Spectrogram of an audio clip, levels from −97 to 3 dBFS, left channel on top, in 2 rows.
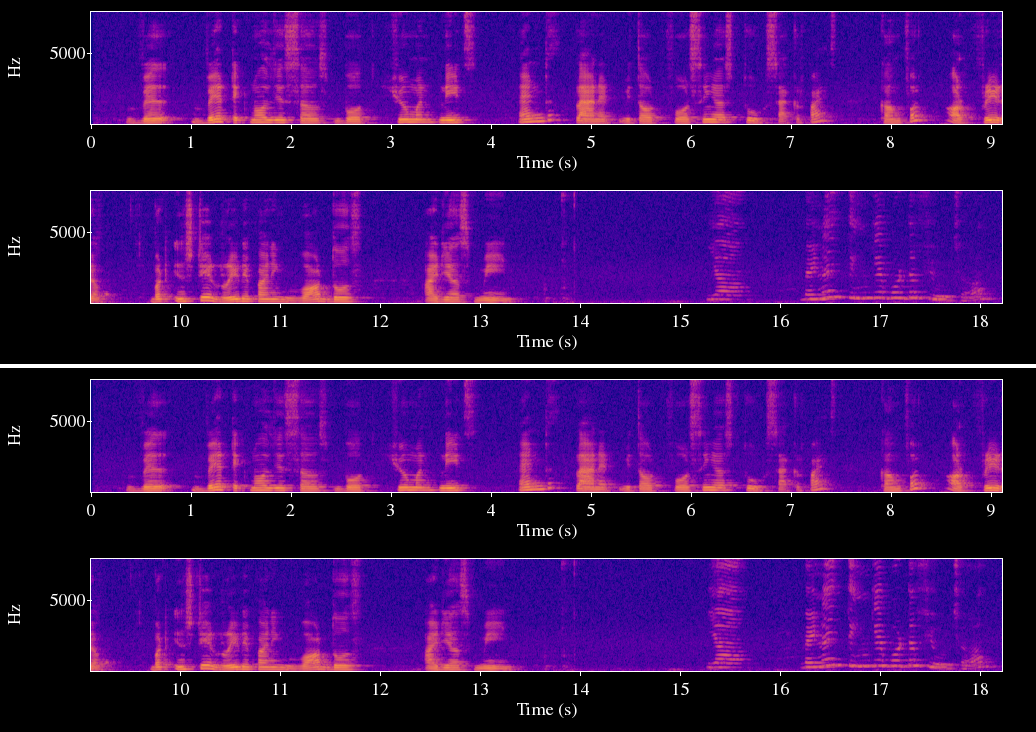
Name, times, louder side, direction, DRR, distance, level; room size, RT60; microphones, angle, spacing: voice 1, 0.3-2.8 3.0-3.8 4.3-7.4 7.9-9.2 9.7-11.8 12.4-13.4, left 2 dB, 15° left, 0.7 m, -31 dB
voice 2, 15.3-15.6 16.2-18.1, right 1 dB, 65° right, 5.0 m, -43 dB
12.5 x 4.8 x 8.6 m
head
